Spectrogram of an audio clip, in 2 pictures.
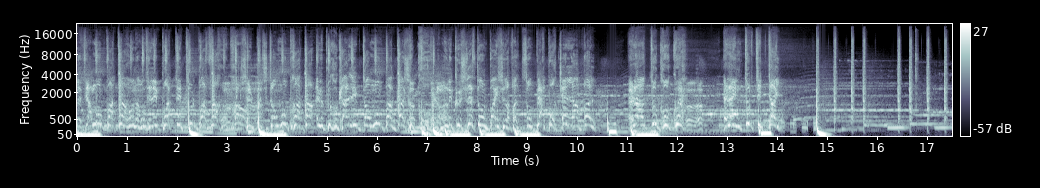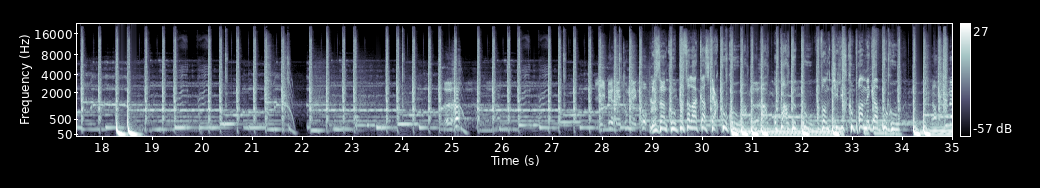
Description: Жанр: Иностранный рэп и хип-хоп / Рэп и хип-хоп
